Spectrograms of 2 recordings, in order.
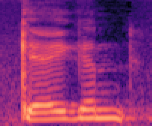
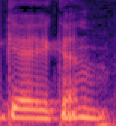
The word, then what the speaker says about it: Gagan: Next speaker signed up is Gagan. Did I pronounce it correct? I'm batting 100 with you. If you'd state your name and address for the record. Yeah, my name is Gagan, and my address is 14103 Greenview Drive, and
